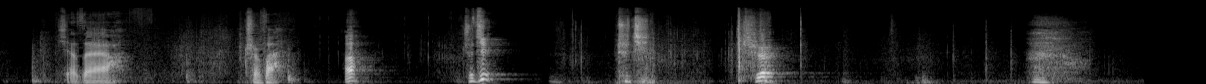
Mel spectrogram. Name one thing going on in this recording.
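A middle-aged man speaks close by in short, lively phrases.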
